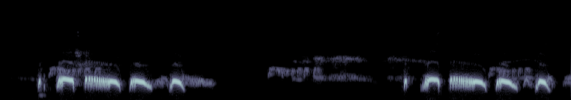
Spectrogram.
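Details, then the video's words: Spotted dove, a decoy bird, cooing in 'thổ' style: two phrases of loud, deep, arched coos, each with one long rolling note, separated by soft murmuring notes. "tiếng cu gáy - Chim Cu Mồi Giọng Thổ Gáy Hay"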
